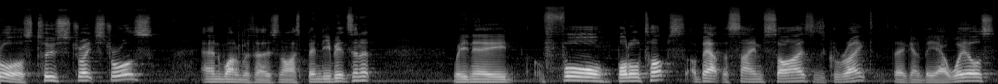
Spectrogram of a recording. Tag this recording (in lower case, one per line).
speech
